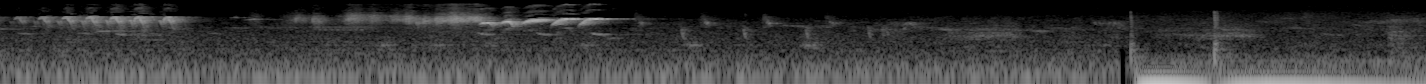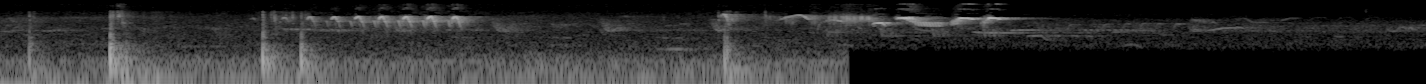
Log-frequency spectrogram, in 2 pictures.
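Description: Small birds chirping outdoors in quick trilled phrases of high notes and rising whistles, four bursts in all. There is a short burst of noise about six seconds in and two sharp clicks. The sound drops to near silence about twelve seconds in.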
